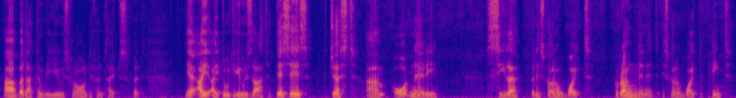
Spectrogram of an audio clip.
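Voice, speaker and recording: A man's voice: mid-range voice, animated, normal speed. Middle-aged male art instructor, stuffy-nosed from a cold, rambling and friendly, lapel mic in a small studio. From Wales. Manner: chatty, rambling, many restarts and fillers. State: congested from a cold. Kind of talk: casual demonstration lesson.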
